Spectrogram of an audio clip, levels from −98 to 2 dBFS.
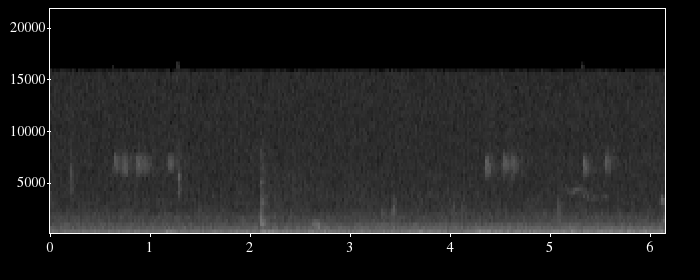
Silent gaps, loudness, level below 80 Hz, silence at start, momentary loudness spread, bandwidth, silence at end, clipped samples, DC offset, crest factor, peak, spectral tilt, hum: none; -55 LUFS; -54 dBFS; 0 s; 4 LU; 16 kHz; 0 s; under 0.1%; under 0.1%; 16 dB; -36 dBFS; -5 dB/octave; none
